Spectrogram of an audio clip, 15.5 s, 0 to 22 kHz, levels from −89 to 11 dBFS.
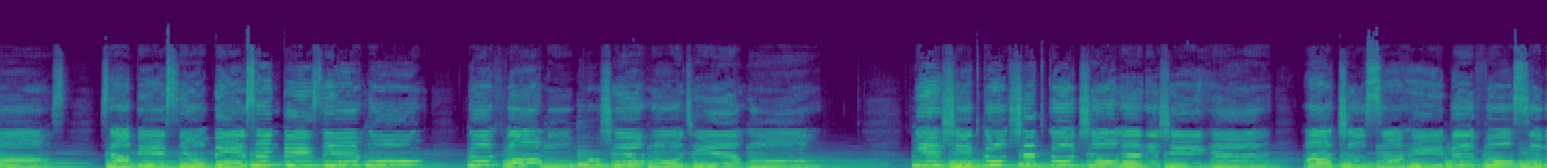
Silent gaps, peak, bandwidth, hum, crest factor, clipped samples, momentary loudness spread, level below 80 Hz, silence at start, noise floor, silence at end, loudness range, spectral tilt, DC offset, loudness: none; 0 dBFS; 14.5 kHz; none; 14 dB; under 0.1%; 10 LU; -52 dBFS; 0 s; -35 dBFS; 0 s; 3 LU; -5 dB/octave; under 0.1%; -14 LUFS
